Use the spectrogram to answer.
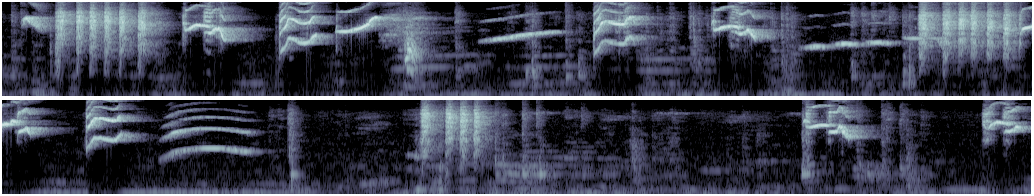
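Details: Oriental magpie-robin, captive-bred in Indonesia, mating song to excite rival birds: harsh rattling bursts alternate with clear arching and rising whistles, with brief silences between phrases.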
